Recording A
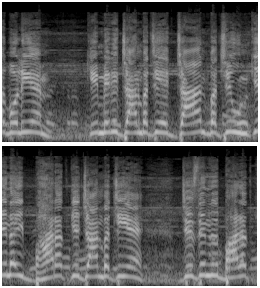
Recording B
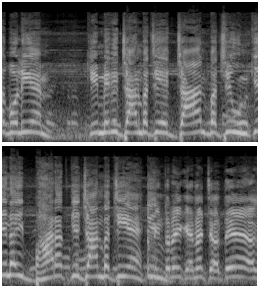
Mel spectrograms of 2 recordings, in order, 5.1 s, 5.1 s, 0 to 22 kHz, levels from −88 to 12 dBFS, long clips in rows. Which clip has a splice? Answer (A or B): B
